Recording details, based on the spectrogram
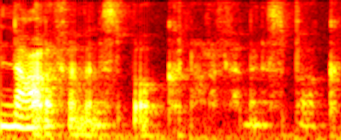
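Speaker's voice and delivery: unvoiced, very soft whisper.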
